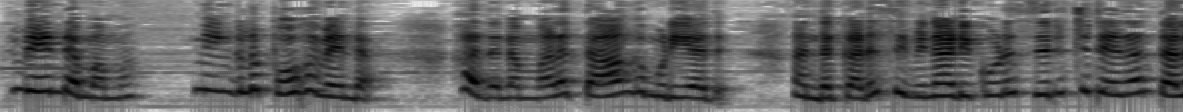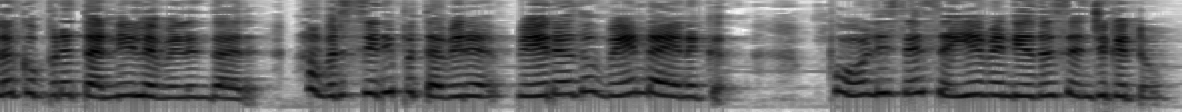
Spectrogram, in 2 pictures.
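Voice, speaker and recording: A woman's voice: very high voice, moderate pace, pitched above the performer's own voice. A woman voicing a grieving young widow who talks in a tearful, pleading way.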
